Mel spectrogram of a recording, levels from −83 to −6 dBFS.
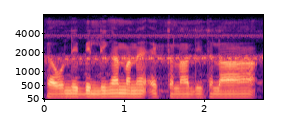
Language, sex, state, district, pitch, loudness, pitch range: Chakma, female, Tripura, Dhalai, 105 Hz, -18 LUFS, 100-105 Hz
